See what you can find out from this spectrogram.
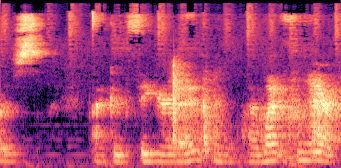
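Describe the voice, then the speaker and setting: Over background music, a woman with an Ontario accent talks at a fairly quick pace. The room echo is audible. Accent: Canadian (Ontario). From Ontario, Canada. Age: 60s. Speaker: knitting group co-founder. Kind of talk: interview.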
